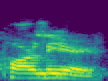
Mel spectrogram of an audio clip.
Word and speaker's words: Parlier: How do you pronounce it? It's called Parlier.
